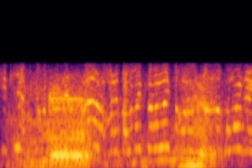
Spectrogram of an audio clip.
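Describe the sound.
A cow moos in long, low, drawn-out calls that are loud and clearly voiced, with people talking over and between them.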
